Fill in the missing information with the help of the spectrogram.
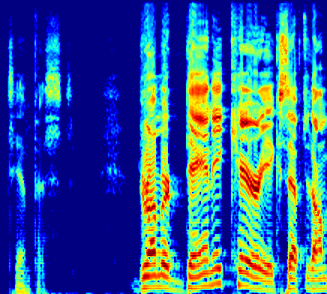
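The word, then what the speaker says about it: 7empest: the song 7m pused I know it's spelled with a 7 but I had to say it but it's actually pronounced tempest drummer Danny Carey accepted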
